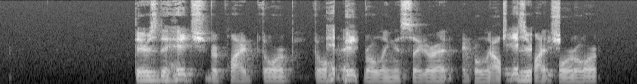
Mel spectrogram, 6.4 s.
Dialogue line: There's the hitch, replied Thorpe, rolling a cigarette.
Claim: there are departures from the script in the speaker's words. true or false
true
